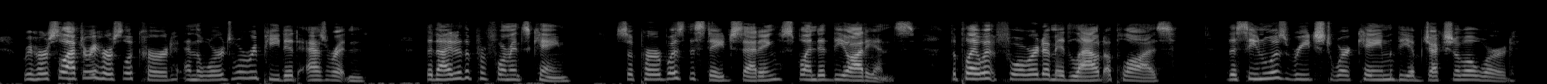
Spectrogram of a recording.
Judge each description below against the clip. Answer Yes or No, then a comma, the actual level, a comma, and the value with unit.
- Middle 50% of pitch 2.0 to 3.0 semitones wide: No, average, 3.5 semitones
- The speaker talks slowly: No, average, 160 wpm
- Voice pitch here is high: Yes, high, 220 Hz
